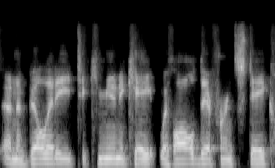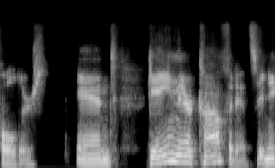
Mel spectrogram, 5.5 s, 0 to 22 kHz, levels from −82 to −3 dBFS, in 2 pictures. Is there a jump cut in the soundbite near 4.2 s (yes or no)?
yes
